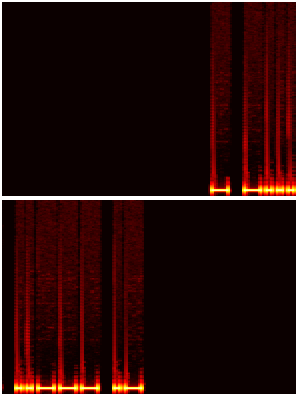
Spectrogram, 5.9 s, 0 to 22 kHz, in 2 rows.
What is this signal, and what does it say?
Morse code, heard as a keyed tone, about 22 wpm, 700 Hz. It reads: TB2A
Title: DXCC-100 Call Signs - 4 Characters - Repeated 3x - 22wpm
